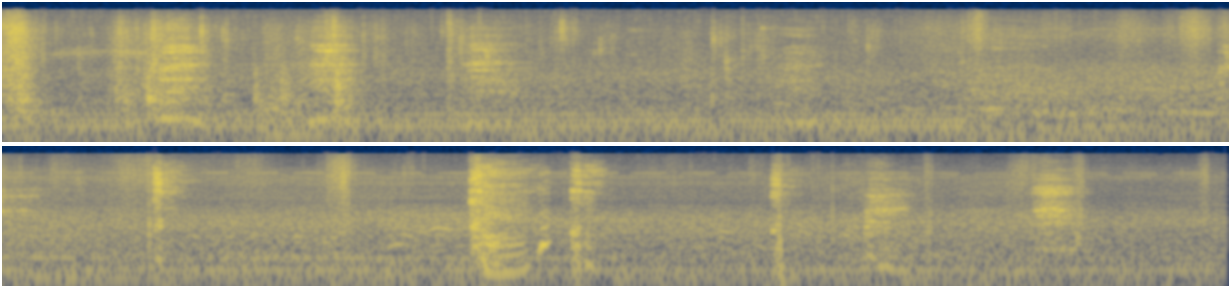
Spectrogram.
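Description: A man's short, breathy grunts and cough-like exhalations, repeated every second or two, as he strains under a heavy load. The loudest is a voiced groan about two thirds of the way through.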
